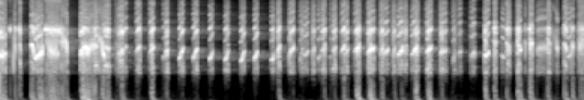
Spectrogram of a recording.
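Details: Lure call of edible-nest swiftlets, meant to draw the birds in for cave and farm use. A second of buzzy, sweeping twitters gives way to a fast, uneven series of short high clicks and chirps, roughly a hundred per minute.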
